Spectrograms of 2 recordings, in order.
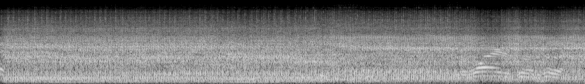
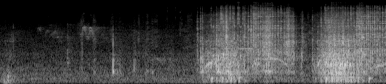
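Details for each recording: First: Homelite 26cc curved-shaft string trimmer (2016), two-stroke, bought water-soaked, running after a carb kit: buzzy steady even pitch with no stumbling or surging, runs cleanly; owner notes the head won't spin at idle, possibly the switch. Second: Water-soaked 2016 Homelite 26cc curved-shaft two-stroke trimmer, spark plug out, cranked by pull cord: two loud hissing, spitting bursts as water blows out of the cylinder; water found everywhere, cylinder needs drying out.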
